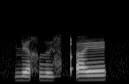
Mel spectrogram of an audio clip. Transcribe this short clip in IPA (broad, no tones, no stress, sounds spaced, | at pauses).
ɳ e χ ð ɯ z qʼ ɛ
